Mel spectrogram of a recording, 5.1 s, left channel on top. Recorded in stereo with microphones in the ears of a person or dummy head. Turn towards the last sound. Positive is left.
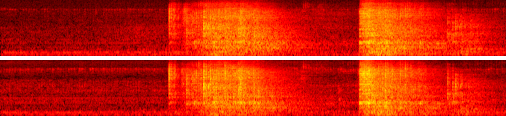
turn(degrees=-35)  # may be behind; listen again after turning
